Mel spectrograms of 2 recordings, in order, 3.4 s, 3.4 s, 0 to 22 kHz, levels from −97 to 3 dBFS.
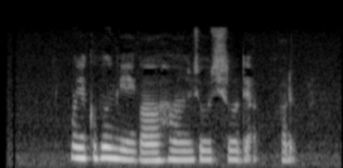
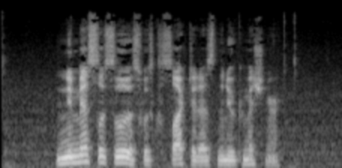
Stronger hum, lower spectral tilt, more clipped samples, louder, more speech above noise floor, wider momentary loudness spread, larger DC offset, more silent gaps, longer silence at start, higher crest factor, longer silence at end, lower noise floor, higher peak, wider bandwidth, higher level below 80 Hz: neither; first, -7 dB/octave vs -4.5 dB/octave; neither; second, -25 LUFS vs -20 LUFS; about the same, 34 dB vs 34 dB; about the same, 16 LU vs 15 LU; neither; neither; first, 0.7 s vs 0.55 s; about the same, 16 dB vs 20 dB; about the same, 0.5 s vs 0.6 s; first, -59 dBFS vs -54 dBFS; second, -10 dBFS vs -2 dBFS; second, 11 kHz vs 15.5 kHz; second, -70 dBFS vs -54 dBFS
